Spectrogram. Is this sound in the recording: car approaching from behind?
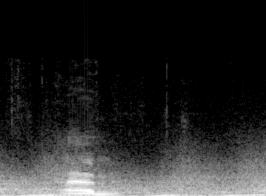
yes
